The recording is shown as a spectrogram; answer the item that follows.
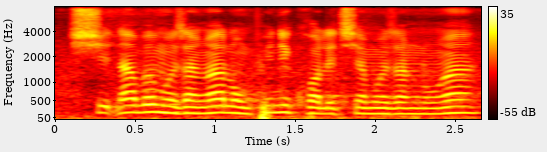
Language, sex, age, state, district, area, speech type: Bodo, female, 18-30, Assam, Chirang, rural, spontaneous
